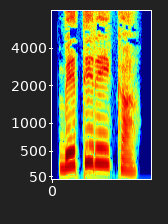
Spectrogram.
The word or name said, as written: ಭದ್ರಕ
